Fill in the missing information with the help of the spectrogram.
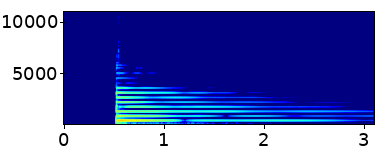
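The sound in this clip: The sixth tone in a numbered test series starts as a single mid-pitched note with a sudden onset and faint overtones. It dips in level after about a second, sustains evenly, then fades out.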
